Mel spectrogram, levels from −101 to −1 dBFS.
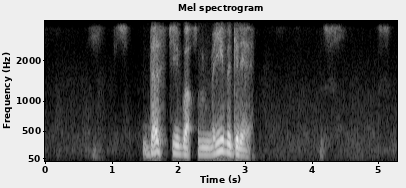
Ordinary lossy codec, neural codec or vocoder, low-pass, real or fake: Opus, 16 kbps; codec, 16 kHz, 1.1 kbps, Voila-Tokenizer; 3.6 kHz; fake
